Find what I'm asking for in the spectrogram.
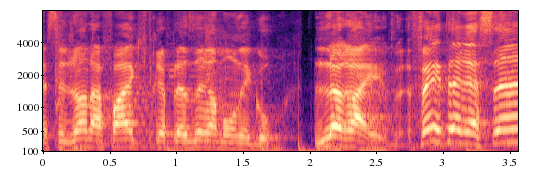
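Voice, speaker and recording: Over music in the background, a man talks at a fairly quick pace in a raised, projected voice with an upbeat, energetic tone. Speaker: comedy show host. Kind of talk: comedic community TV host talk.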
